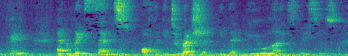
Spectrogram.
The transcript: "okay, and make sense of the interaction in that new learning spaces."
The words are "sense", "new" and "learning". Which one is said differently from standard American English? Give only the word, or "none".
learning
